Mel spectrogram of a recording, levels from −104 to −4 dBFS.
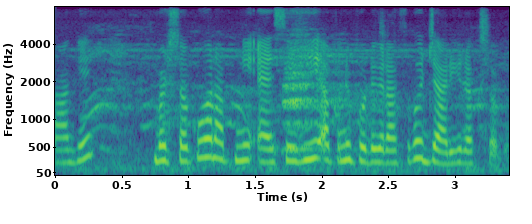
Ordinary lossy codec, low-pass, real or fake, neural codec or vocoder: none; none; real; none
